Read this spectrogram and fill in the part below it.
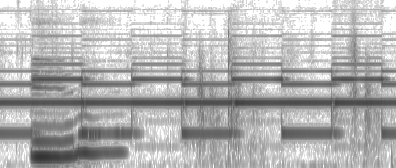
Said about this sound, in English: Very sorry about that. Fire alarm went off. We had to evacuate the building.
